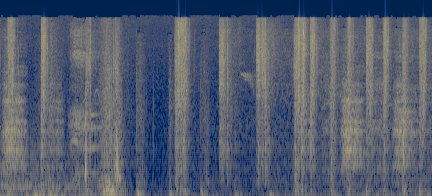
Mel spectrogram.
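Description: Footsteps patter quickly over soft ground.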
